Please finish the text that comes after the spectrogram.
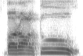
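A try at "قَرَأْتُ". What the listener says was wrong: টান হবে না হ্যাঁ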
